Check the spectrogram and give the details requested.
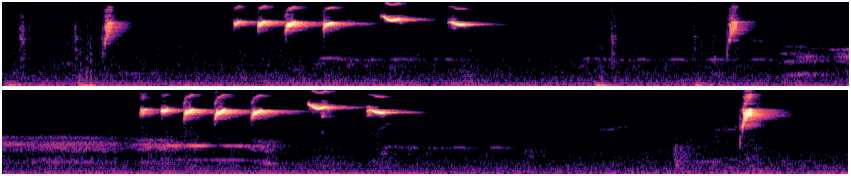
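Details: Kemade singing energetically, recorded for training other songbirds: short bursts of high, sharp chirped notes in quick runs of about six, separated by silent gaps and a few isolated single chips.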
